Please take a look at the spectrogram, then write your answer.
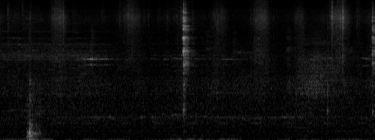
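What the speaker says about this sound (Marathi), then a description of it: "याला चांगलं आता मिक्स करून घेते" Roasted sesame seeds being stirred into a sweet laddoo mixture in a bowl with a spoon, with a sharp clink of metal on the dish early on and then faint scraping and soft clatter, quiet and close, without speech.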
